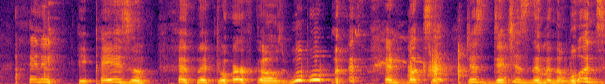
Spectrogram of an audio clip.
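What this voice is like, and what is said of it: Usual voice. Nothing is said of it.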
